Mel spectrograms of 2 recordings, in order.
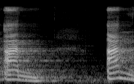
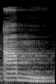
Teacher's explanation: karena sudah berjumpa dengan huruf ba, maka suara nun ini diganti menjadi huruf mim. Jadi bunyinya am gitu.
